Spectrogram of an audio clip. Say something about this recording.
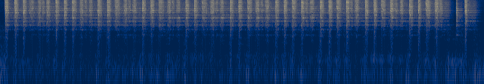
Charrasca de metal o macanilla
La charrasca es un instrumento de percusión menor que consiste en una caña de madera o un tubo de metal provisto de una serie de ranuras transversales sobre las que se desliza un palillo, produciendo un sonido vibrante.
Esta charrasca es tocada por Rafael Rondón en el marco de una entrevista que le realicé para mi blog.
"The charrasca is a minor percussion instrument consisting of a wooden reed or metal tube provided with a series of transverse grooves over which a stick slides, producing a vibrant sound.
